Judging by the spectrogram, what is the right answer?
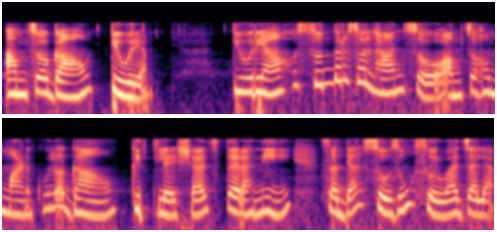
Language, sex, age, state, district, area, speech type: Goan Konkani, female, 30-45, Goa, Ponda, rural, spontaneous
